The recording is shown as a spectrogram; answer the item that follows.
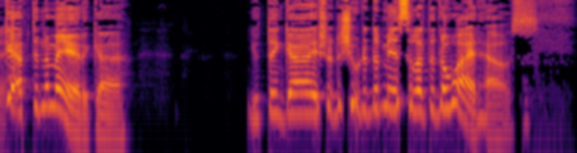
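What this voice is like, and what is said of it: Attempted Italian accent, not quite right. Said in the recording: “in his Italian accent, which I can't do ... I can't do it ... it's not quite like that. It's not. It's not Mario ... not the pizza pie accent ... it's very Italian”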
